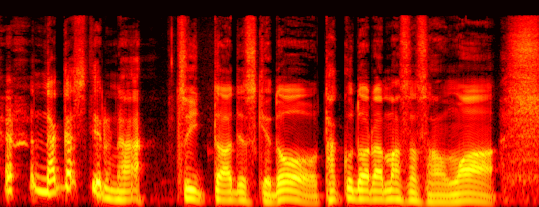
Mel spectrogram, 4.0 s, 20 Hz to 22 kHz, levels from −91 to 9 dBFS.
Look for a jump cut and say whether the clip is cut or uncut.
cut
